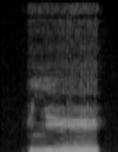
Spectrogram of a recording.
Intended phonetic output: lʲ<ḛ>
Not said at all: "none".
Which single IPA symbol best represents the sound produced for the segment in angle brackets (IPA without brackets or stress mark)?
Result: e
